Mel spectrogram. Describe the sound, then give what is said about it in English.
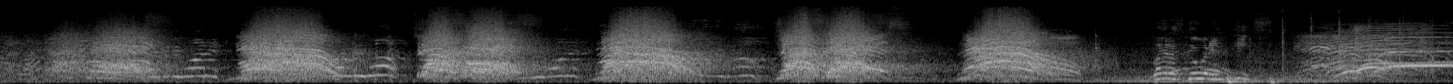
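A packed outdoor crowd on the Fayetteville Square at night chants together in loud, rhythmic bursts, about eight shouted phrases in a steady cadence, giving way to scattered voices and babble near the end. “So I couldn't really tell until I went out into the crowd, and it was packed.”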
